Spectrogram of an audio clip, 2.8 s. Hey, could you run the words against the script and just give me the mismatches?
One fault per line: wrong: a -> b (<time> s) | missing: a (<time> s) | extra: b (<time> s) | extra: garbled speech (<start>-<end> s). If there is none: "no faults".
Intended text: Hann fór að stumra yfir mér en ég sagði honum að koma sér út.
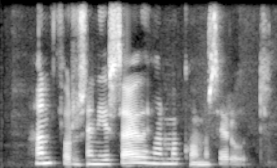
missing: stumra yfir mér (0.8 s)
